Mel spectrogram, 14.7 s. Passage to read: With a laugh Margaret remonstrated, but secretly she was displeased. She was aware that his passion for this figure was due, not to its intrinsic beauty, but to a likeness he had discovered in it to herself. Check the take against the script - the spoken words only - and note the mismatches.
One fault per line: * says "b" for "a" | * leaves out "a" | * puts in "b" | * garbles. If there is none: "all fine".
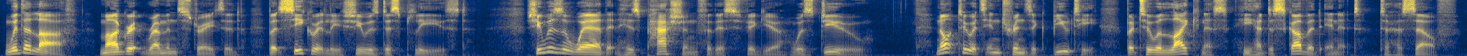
all fine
